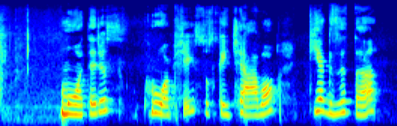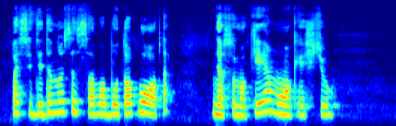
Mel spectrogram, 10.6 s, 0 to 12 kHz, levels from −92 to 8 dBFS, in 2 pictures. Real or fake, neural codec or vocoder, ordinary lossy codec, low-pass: real; none; MP3, 64 kbps; 10.8 kHz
